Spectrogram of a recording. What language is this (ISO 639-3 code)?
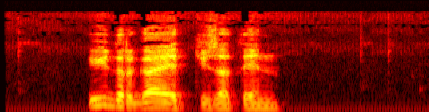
chm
